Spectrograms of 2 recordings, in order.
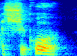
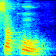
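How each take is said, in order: First: Soft Shakur opening on 'sh'. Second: Shakur starting on a plain 's'; Shakur without the H. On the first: Practising the pronunciation of his surname, Shakur with a 'sh'. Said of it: "I'll say it with the sh". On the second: Practising the pronunciation of his surname, Shakur said as 'Sakur'. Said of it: "It's without the H". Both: Shown as a demonstration.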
